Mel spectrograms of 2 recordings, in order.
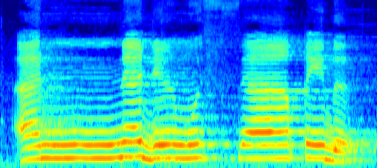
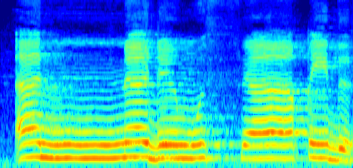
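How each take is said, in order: No difference in how they are said.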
